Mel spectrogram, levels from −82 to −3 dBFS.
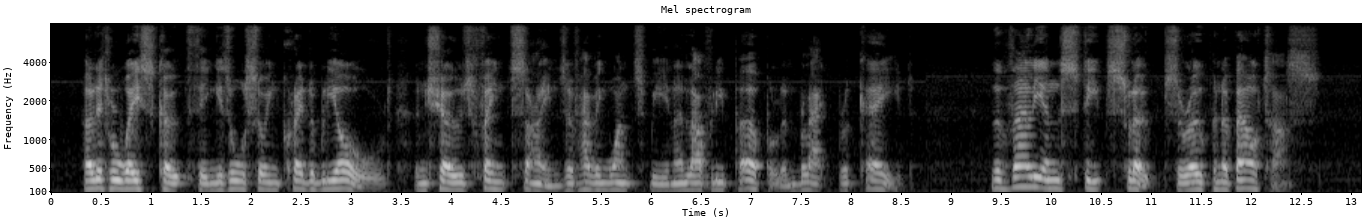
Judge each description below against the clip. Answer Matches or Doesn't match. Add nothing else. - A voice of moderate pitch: Doesn't match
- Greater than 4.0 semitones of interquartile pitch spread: Doesn't match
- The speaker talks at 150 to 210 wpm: Doesn't match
